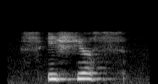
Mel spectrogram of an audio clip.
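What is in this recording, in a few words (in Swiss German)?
"ischias", Alsatian; medecine; sciatique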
